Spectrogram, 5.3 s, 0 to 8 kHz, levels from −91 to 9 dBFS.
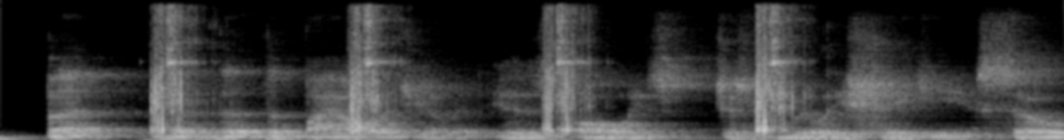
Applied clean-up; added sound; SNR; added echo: none; Rattle; 2 dB; reverberation time 0.8 s.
